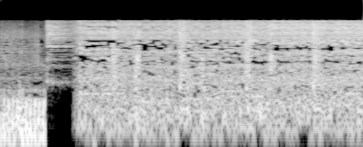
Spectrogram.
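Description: Many birds splash into the water as they dive.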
